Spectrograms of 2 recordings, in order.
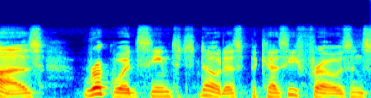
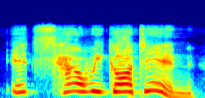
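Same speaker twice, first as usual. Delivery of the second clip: higher, loud, slow answer; strained answer; 11 dB louder, slower than usual. Acted. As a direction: force the words out. Hermione answering under pressure.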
